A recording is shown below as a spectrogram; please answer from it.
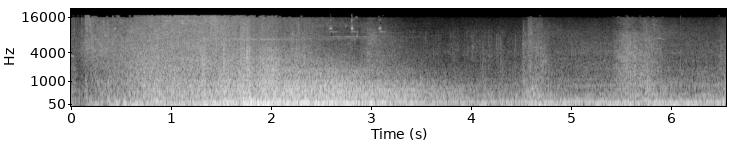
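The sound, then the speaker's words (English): Weapons fire and explosions from a jumping Vindicator mech in a video game form a loud, dense, continuous roar of blasts. It is heaviest at the start, then eases to a steady rumble with no voices. “I'm glad this Vindicator can also jump. Fire everything!”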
